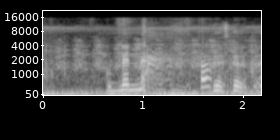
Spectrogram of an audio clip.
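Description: Two short calls, the first rising in pitch, over the low steady rumble of an idling motorcycle engine.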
